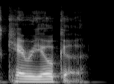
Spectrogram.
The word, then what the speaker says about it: karaoke: Last week we did Doncic, and this week I'm learning that karaoke is karaoke, and it's spelled like tapioca.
